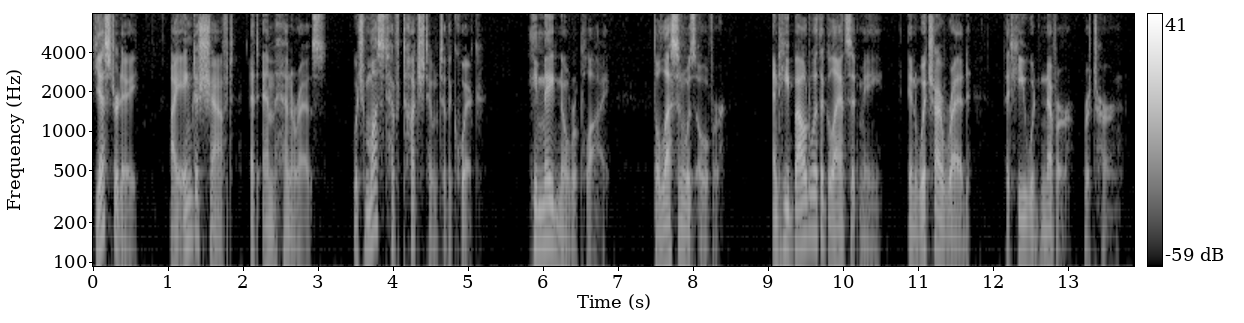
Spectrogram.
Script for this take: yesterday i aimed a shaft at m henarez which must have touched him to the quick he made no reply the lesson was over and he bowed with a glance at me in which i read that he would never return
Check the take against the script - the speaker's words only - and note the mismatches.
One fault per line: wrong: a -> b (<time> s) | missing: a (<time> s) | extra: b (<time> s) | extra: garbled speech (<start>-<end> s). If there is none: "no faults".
no faults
